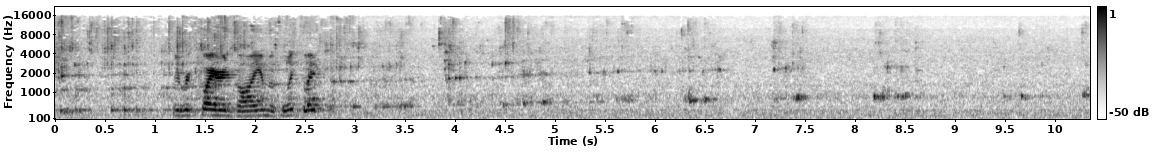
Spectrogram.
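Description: Water pours and trickles into a glass container.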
